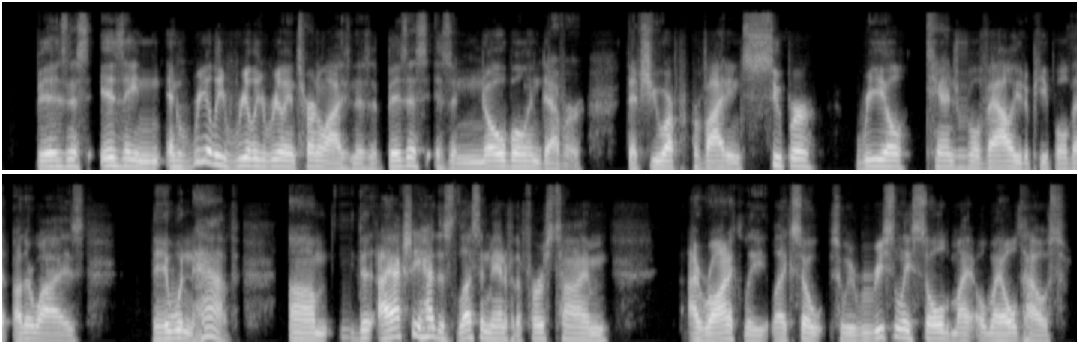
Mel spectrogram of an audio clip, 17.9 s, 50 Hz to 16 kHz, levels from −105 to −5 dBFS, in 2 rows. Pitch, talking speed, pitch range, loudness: 135 Hz, 175 wpm, 125-150 Hz, -25 LUFS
